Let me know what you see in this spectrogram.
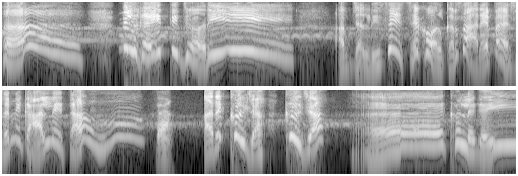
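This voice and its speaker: A woman uses a cartoonish character voice at an extremely high pitch. She goes at a very slow pace. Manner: rough, boastful.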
